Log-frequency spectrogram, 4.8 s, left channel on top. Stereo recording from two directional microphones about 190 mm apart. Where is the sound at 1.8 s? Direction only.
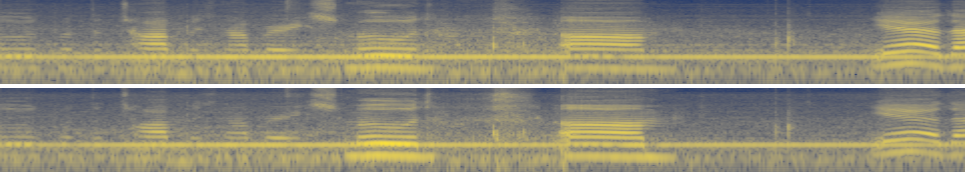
35° right (ahead or behind).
